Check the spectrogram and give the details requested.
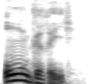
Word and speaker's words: Hongrie: So remember, H doesn't exist, so you don't pronounce it. So it starts with O-N, on, and then gris. Final E, not pronounced. La Hongrie.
